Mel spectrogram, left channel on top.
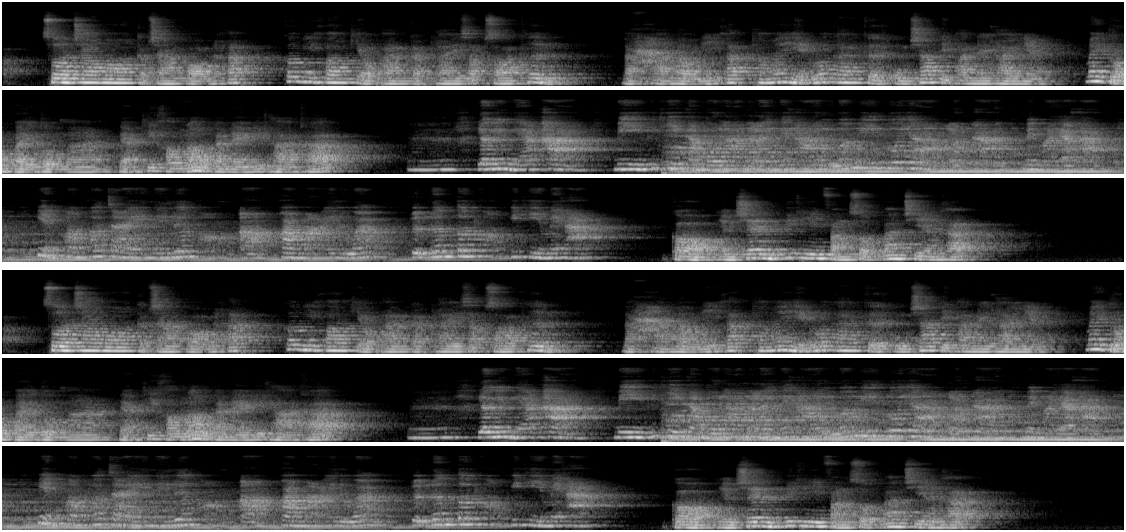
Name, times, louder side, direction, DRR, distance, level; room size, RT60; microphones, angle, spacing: voice 1, 0.4-2.4 2.8-5.6 6.2-10.4 10.8-14.5 29.1-32.0, left 1 dB, 15° left, -8 dB, 0.6 m, -19 dB
voice 2, 13.0-13.5 15.3-17.0 17.3-22.2 22.8-26.1 26.5-28.3, equal, 65° left, -7 dB, 1.2 m, -23 dB
sound 1, 17.8-27.4, right 1 dB, 70° right, 0.5 m, -26 dB
3.2 x 3.0 x 2.6 m, 1.2 s
head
